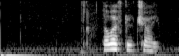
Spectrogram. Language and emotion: Russian, neutral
